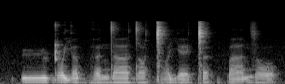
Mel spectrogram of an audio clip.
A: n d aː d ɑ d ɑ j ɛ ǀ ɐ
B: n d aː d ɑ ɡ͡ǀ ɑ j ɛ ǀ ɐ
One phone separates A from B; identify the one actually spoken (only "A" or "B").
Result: B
